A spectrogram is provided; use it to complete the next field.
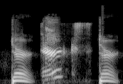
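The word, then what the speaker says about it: Dierks: How do you say his name? Dirks? Yep. So don't really pay attention to the E then.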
